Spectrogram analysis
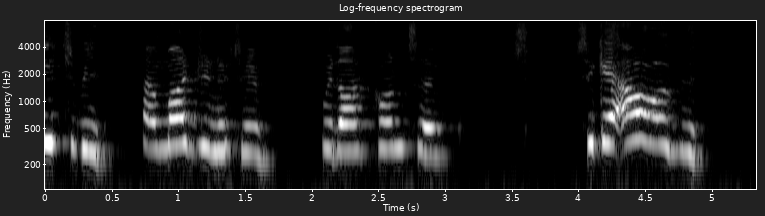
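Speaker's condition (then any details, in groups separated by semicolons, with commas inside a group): Cerebral palsy; wheelchair user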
